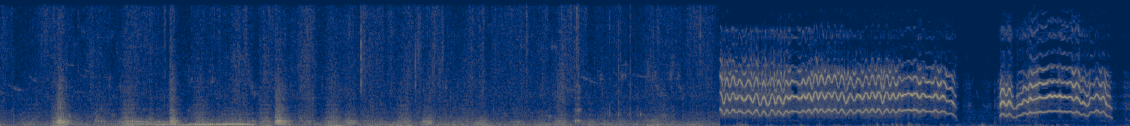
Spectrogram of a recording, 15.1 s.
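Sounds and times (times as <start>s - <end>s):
alpaca calling: 9.6s - 14.9s.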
